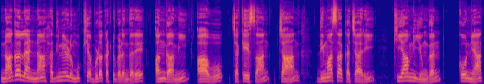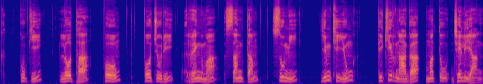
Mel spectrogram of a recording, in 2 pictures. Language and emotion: Kannada, neutral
